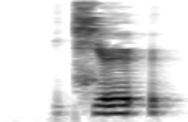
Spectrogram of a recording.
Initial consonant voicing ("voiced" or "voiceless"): voiceless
